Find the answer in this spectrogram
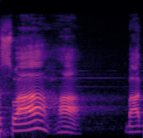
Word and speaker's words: स्वाहा: तो इसको सही उच्चारण है स्वाहा, बाद में स्वा के बाद हा, स्वाहा, स्वाहा, स्वाहा, स्वाहा, ये उच्चारण सही है इसका। स्वाहा, लास्ट में वो हकार है वो होना चाहिए।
